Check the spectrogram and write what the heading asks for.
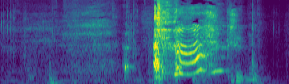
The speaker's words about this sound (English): Excuse me. Bless you.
